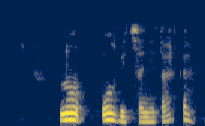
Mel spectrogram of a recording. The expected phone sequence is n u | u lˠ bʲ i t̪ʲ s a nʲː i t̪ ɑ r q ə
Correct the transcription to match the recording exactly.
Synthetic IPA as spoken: n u | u lˠ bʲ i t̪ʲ s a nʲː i t̪ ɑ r k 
